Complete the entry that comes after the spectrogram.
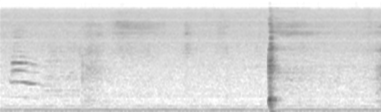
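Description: Crypto the cat makes a few quiet vocal sounds while being cuddled, with a short sharper meow-like burst near the end over a steady low hum; no one speaks.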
